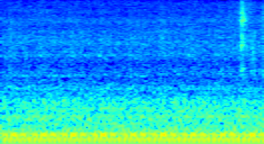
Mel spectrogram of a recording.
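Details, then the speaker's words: RAM with a new fan clutch, cold first start of the morning, fan not demanded: even idle with a smooth fan whoosh and no roar, rattle or wobble; the cooling fan sounds healthy. "all right so fan is not being demanded on and it's cold right now i just started up for the morning"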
